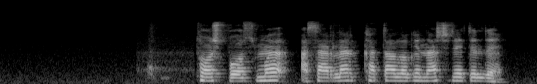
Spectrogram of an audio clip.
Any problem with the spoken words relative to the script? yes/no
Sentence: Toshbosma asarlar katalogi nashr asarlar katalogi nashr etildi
yes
